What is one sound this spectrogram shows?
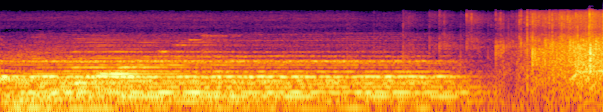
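A large choir sings a held final chord in an echoing hall.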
